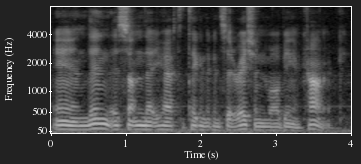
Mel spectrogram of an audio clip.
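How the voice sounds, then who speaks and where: A man's voice: low voice, steady tone, fast talker. A man, a comedian guest on a podcast, talking casually in a blunt, profane, opinionated way.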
